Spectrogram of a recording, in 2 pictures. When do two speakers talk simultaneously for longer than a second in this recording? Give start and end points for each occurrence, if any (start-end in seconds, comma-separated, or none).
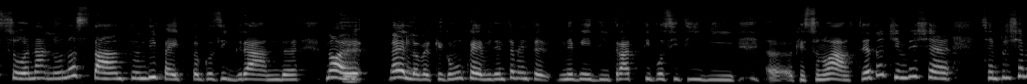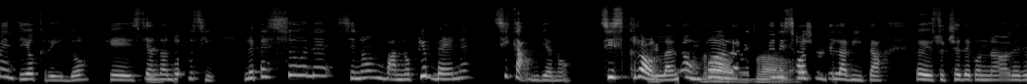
16.7-18.3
